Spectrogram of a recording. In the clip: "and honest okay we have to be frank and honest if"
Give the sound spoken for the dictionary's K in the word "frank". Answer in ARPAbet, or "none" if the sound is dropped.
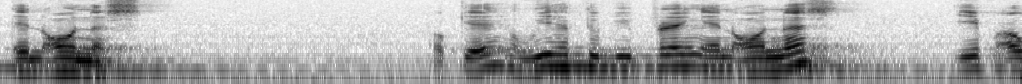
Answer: none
